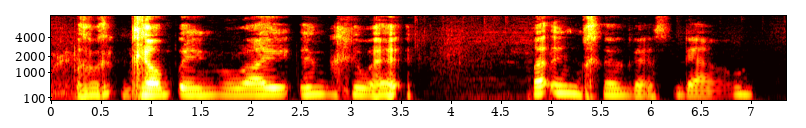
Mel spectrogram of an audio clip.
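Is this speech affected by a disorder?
Yes: cerebral palsy; affects voice.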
